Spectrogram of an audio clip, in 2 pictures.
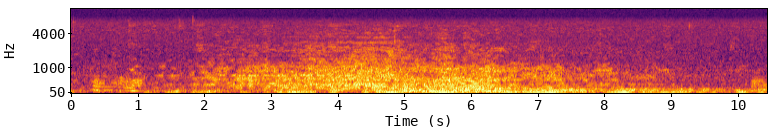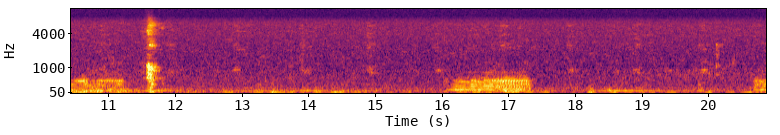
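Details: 8-month-old female English Boston bulldog, flat-faced breed, struggling and gasping for each breath with strained snorting, honking upper-airway noise, affecting eating and drinking and overheating; laboured noisy breathing (brachycephalic airway obstruction).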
